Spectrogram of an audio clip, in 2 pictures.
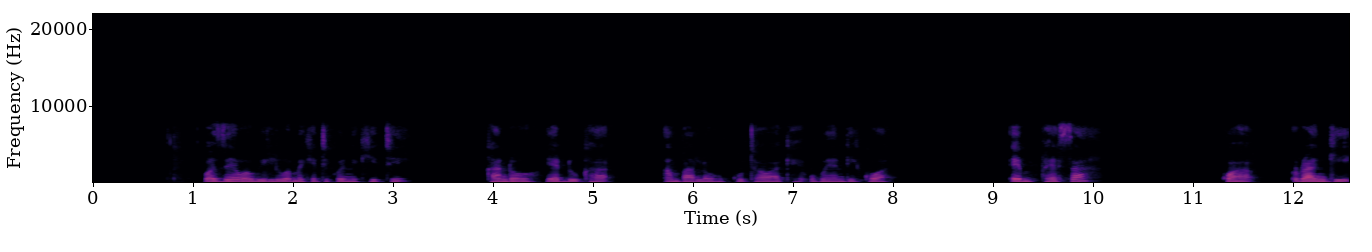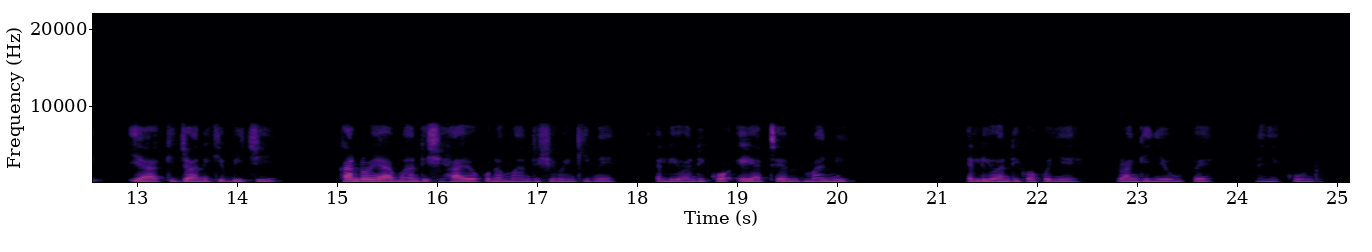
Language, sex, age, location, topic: Swahili, female, 18-24, Kisii, finance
